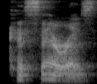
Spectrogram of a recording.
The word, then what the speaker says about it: Caceres: uh how would you pronounce how would you pronounce that prath you've got a better uh eloquence than i have uh alex caseras caceres there you go crew versus caceres or or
